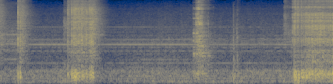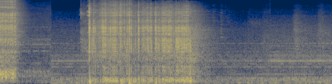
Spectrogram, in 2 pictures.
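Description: Electric arc welding on steel tubing: a series of short crackling tack welds, each starting and stopping, the last and longest running over a second.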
